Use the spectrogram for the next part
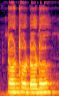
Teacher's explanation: इन सभी का जो उच्चारण होता है मूर्धा से होता है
